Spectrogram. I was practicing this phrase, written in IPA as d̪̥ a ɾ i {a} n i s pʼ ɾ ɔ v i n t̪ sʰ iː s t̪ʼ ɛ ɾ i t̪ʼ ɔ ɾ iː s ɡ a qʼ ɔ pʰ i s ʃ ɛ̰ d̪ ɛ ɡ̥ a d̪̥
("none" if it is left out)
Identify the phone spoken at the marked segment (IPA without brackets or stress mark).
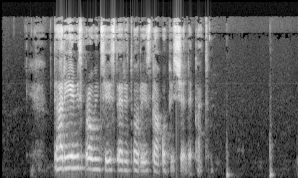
ɛ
